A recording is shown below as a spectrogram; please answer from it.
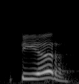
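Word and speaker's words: tear: आगे की वर्ब देखिए बताइए प्रोनाउंसिएशन टियर टियर भाई ये टियर नहीं है ये टियर है टयर यह वर्ब है वर्ब टियर नहीं टयर टय ट ट इसके अर्थ दो होते हैं।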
